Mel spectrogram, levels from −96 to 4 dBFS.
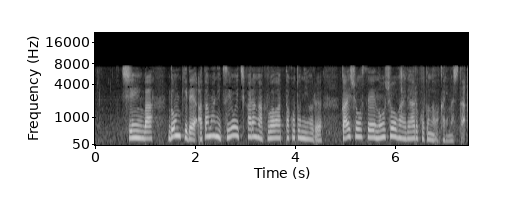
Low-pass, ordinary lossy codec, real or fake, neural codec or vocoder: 7.2 kHz; none; real; none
